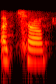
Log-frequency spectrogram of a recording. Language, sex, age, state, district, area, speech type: Maithili, other, 18-30, Bihar, Saharsa, rural, conversation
